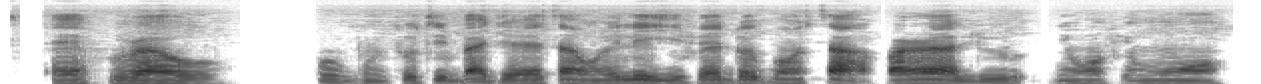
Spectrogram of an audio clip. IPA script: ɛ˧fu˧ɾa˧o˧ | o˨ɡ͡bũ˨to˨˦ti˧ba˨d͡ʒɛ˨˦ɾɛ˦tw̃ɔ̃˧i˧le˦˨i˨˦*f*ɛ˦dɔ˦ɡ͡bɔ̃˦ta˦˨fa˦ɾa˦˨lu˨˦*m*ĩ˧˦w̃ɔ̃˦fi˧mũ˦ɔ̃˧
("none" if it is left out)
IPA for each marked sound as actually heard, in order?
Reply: f, n

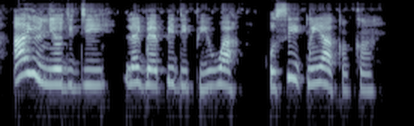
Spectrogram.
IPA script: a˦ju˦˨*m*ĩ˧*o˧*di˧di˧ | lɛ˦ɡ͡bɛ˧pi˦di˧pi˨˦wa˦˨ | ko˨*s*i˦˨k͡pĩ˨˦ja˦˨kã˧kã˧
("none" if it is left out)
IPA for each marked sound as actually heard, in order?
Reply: n, o˧, s

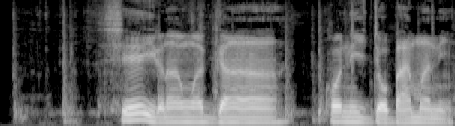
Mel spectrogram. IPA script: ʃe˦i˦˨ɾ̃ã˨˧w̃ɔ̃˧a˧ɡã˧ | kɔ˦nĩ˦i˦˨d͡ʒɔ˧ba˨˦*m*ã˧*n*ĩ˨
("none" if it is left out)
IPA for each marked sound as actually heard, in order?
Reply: m, n

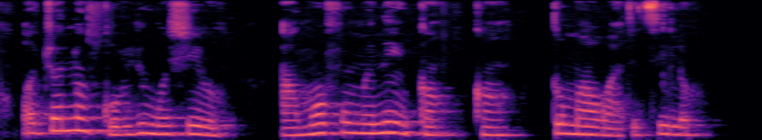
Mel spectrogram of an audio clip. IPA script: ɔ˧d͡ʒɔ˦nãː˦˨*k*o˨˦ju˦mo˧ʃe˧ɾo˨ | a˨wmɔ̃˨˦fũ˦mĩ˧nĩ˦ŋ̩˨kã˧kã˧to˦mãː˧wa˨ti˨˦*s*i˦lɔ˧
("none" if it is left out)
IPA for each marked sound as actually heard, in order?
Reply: k, t

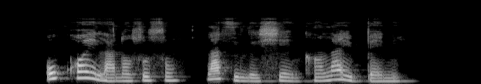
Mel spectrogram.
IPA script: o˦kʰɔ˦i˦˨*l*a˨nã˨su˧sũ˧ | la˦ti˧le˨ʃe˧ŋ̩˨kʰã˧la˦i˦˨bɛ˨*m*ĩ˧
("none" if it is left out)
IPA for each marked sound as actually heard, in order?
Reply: l, n

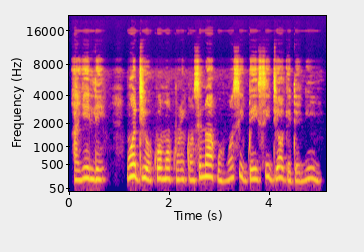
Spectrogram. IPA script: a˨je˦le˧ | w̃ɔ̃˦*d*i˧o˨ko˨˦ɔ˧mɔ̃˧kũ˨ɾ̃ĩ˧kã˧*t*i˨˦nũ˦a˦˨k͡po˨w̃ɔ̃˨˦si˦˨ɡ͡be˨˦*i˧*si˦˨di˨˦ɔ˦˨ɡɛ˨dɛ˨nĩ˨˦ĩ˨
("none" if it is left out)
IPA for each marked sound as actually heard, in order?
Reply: d, s, i˧

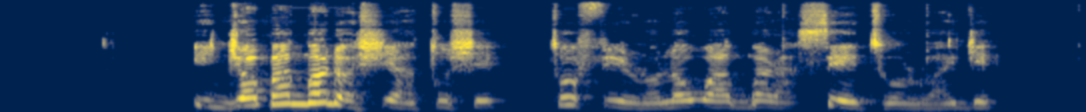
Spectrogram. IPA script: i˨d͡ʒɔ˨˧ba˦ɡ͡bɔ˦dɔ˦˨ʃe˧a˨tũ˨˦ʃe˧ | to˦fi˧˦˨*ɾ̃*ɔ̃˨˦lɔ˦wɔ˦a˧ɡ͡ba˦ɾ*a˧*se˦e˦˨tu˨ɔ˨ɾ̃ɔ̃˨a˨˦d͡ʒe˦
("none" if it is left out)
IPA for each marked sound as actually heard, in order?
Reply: ɾ̃, a˧

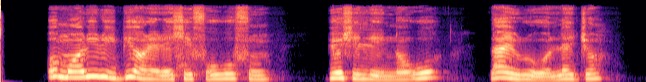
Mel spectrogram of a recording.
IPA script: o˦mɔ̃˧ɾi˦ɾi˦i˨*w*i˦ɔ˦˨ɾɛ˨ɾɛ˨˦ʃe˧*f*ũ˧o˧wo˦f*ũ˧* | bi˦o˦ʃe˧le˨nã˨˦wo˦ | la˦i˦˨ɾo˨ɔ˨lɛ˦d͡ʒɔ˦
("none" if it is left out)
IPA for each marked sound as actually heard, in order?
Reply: b, f, ũ˧

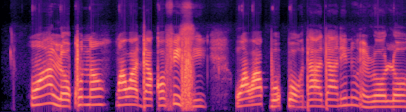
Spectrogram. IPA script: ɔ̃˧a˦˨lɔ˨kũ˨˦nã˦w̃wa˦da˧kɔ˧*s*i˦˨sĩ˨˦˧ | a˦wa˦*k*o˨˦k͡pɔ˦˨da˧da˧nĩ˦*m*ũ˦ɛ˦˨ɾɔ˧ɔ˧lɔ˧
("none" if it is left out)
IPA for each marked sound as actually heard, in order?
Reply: f, k͡p, n

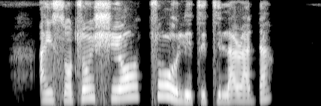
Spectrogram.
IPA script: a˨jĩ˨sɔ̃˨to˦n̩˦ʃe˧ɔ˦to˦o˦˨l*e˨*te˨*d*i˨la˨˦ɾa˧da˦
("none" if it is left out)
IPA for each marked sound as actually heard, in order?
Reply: e˨, t

